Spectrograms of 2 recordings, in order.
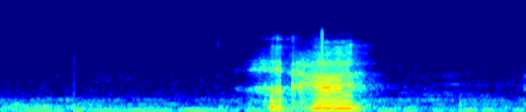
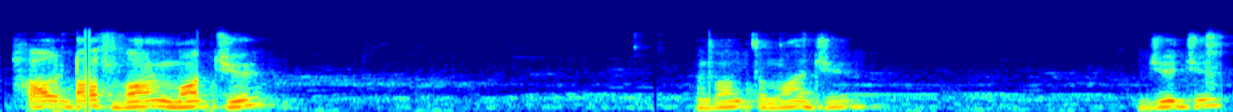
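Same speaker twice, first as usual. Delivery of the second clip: higher pleading; 6 semitones higher than usual. Real, not acted.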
